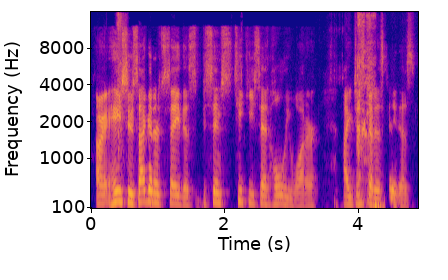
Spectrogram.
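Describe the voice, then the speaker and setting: A man from Rhode Island hosting a casual livestream chat, telling stories in a lively, chatty way. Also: fairly high pitch, moderate pace. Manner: chatty storyteller, animated when telling a joke.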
